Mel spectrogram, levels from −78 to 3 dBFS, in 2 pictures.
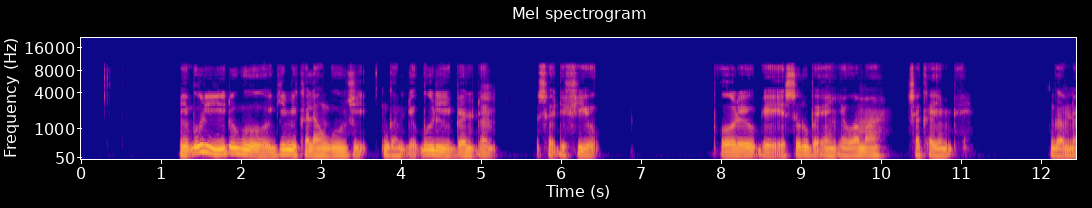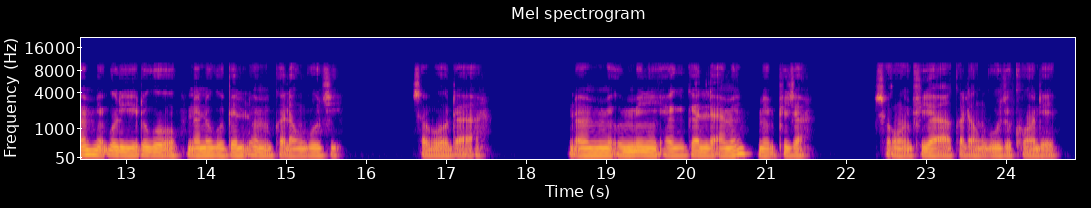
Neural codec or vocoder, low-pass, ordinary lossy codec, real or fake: none; 9.9 kHz; MP3, 64 kbps; real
